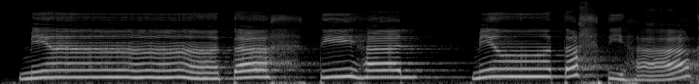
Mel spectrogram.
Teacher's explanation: ikhfa aqrob karena ada nun sukun yang bertemu dengan huruf Ta Maka cara bacaan nun sukun nya samar-samar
